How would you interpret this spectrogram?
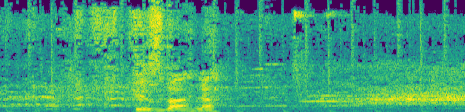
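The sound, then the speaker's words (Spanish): Anguished screams of people trapped under the rubble of an apartment block hit in a Russian army attack in the city of Dnipro: one loud, wavering cry rises over a steady murmur of background voices and faint repeated tapping, then fades back into the commotion. “Son los gritos de gente atrapada bajo los escombros, a los que a esta hora aún tratan de rescatar.”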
